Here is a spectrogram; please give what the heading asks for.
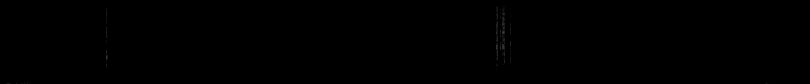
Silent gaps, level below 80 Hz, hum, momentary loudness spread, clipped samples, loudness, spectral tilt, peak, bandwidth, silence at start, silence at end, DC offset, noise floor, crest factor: none; -88 dBFS; 60 Hz at -90 dBFS; 9 LU; under 0.1%; -55 LUFS; 1 dB/octave; -32 dBFS; 16.5 kHz; 0.05 s; 0 s; under 0.1%; -84 dBFS; 34 dB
